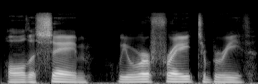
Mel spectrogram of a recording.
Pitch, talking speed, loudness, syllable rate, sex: 110 Hz, 185 wpm, -15 LUFS, 5.0 syllables/s, male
